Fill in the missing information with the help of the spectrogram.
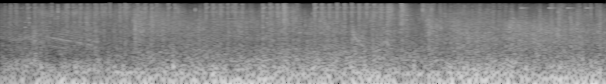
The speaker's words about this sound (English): Within moments, the ground began to shake, a rumbling from the pit of the world's stomach.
